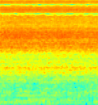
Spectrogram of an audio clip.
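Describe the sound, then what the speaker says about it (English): Steam hisses loudly and steadily from a pressure cooker as a funnel on top diverts the vented jet, a continuous close-up rush with no pauses and no voices. "You can see with the funnel it's diverting the steam as opposed to it rising"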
